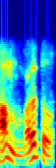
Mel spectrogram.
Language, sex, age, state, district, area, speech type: Sanskrit, male, 18-30, West Bengal, Purba Bardhaman, rural, conversation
